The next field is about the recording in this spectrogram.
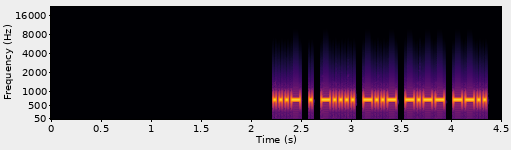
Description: Morse code, heard as a keyed tone, about 40 wpm, 700 Hz. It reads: VE6XYZ
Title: DXCC-100 Call Signs - 6 Characters - Repeated 3x - 40wpm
